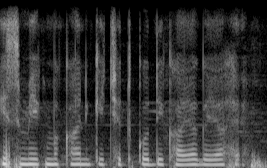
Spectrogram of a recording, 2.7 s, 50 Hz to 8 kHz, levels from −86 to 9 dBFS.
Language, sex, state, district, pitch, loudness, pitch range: Hindi, female, Uttar Pradesh, Saharanpur, 240 Hz, -21 LUFS, 235-250 Hz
